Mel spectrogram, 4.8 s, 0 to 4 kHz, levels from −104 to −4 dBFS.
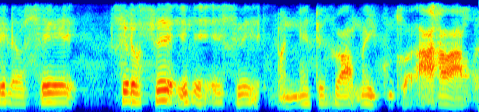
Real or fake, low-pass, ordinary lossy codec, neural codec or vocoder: fake; 3.6 kHz; none; codec, 16 kHz, 1 kbps, FreqCodec, larger model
